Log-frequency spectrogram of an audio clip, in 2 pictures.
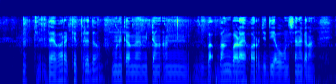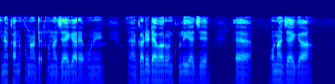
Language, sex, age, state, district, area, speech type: Santali, male, 18-30, West Bengal, Purulia, rural, spontaneous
